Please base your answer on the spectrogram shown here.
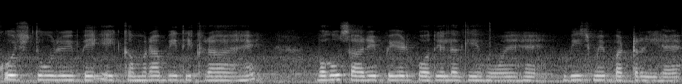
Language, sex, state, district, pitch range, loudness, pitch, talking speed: Hindi, male, Haryana, Jhajjar, 185-200 Hz, -17 LUFS, 195 Hz, 175 wpm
